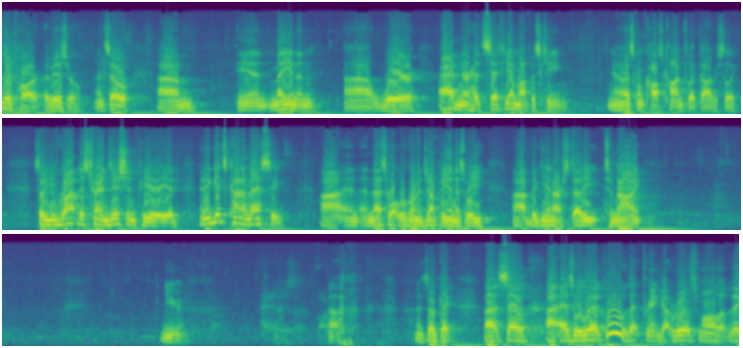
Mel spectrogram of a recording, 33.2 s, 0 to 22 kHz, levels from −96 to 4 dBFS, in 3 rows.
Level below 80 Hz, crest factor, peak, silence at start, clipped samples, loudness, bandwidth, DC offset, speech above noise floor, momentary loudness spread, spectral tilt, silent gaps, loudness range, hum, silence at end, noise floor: -40 dBFS; 10 dB; 0 dBFS; 0 s; under 0.1%; -8 LUFS; 17.5 kHz; under 0.1%; 34 dB; 14 LU; -5 dB/octave; none; 15 LU; none; 0 s; -42 dBFS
